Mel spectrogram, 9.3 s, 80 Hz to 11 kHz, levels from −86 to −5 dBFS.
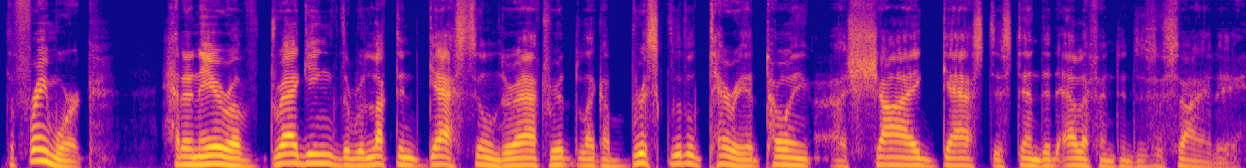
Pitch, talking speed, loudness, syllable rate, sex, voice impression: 135 Hz, 165 wpm, -18 LUFS, 5.2 syllables/s, male, very masculine, very adult-like, slightly old, very thick, tensed, very powerful, slightly dark, slightly hard, clear, fluent, very cool, very intellectual, very sincere, very calm, very mature, friendly, very reassuring, unique, elegant, wild, sweet, slightly lively, kind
